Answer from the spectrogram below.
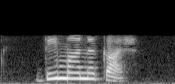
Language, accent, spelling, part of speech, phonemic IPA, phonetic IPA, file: Armenian, Eastern Armenian, դիմանկար, noun, /dimɑnəˈkɑɾ/, [dimɑnəkɑ́ɾ], Hy-դիմանկար.ogg
- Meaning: portrait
